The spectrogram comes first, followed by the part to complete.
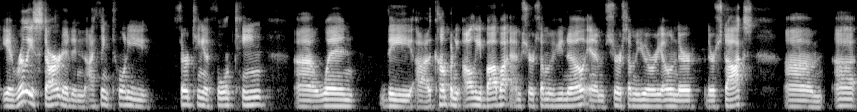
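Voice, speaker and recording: Male guest from China, mid-pitched, halting and loose delivery, easygoing explainer. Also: sharp tone. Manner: hesitant, many fillers and restarts. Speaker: interview guest. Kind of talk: casual explanatory interview talk.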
